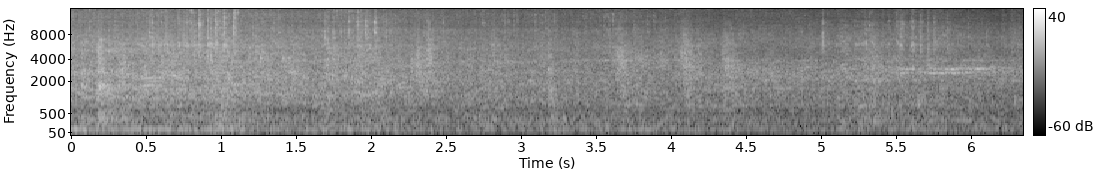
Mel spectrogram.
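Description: Heavy diesel tractor-trailer passing close by, its engine humming while the long, loaded multi-axle flatbed trailer rattles and clanks over the road. The sound is loudest at first and fades as the rig moves away, the engine hum dropping out about two-thirds of the way through.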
